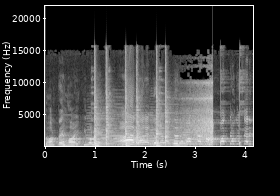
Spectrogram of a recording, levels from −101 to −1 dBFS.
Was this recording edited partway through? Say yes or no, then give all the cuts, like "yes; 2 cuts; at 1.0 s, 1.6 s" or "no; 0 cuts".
yes; 1 cut; at 2.8 s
